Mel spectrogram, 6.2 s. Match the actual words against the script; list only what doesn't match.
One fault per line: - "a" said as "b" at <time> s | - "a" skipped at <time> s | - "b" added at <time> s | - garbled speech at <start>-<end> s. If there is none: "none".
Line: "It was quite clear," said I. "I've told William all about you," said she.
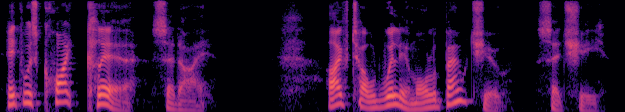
none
